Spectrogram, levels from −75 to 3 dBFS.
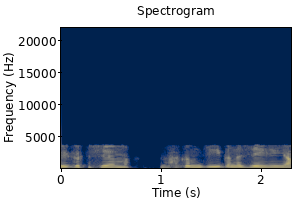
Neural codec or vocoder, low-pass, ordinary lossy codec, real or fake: codec, 16 kHz in and 24 kHz out, 0.4 kbps, LongCat-Audio-Codec, two codebook decoder; 3.6 kHz; none; fake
